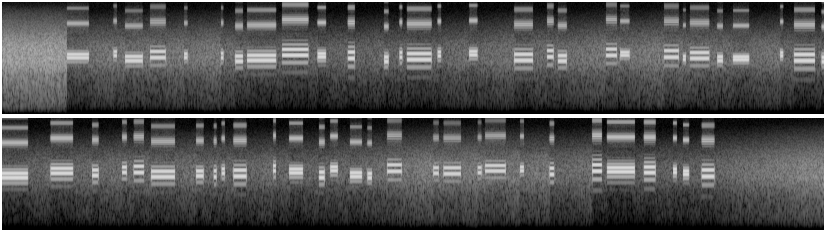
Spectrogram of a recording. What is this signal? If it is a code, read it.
Pairs of high tones at irregular times. There is no code.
